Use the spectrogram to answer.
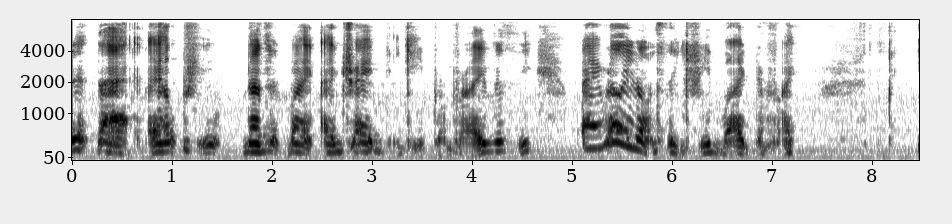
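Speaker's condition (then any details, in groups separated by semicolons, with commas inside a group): Brain injury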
